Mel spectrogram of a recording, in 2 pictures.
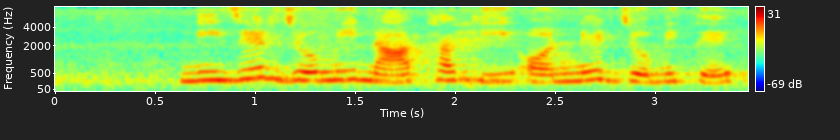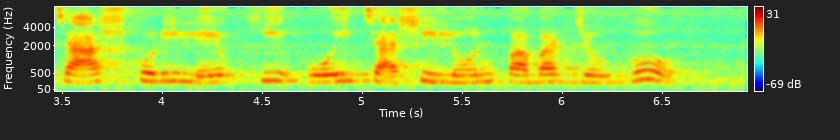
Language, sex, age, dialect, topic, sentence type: Bengali, female, 36-40, Rajbangshi, agriculture, question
